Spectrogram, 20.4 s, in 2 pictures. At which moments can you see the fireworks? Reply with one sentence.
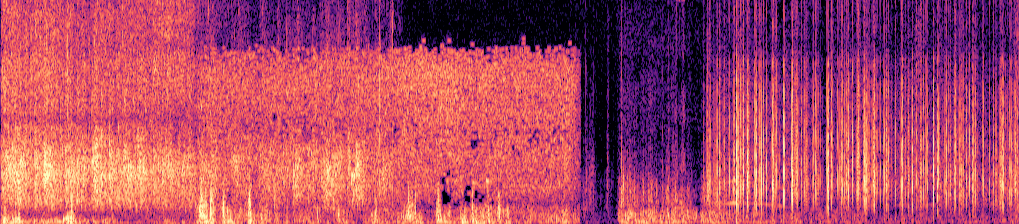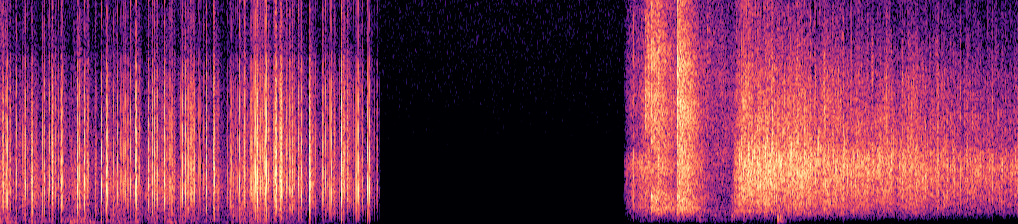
The fireworks can be heard from 7.0 to 14.0 s.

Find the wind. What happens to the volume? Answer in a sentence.
The volume of the wind goes down.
